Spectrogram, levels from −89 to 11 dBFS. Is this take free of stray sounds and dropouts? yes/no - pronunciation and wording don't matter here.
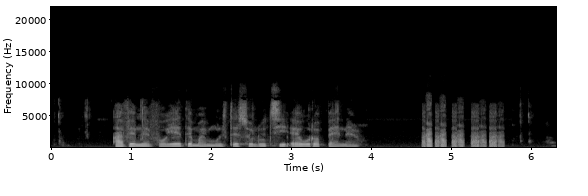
no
